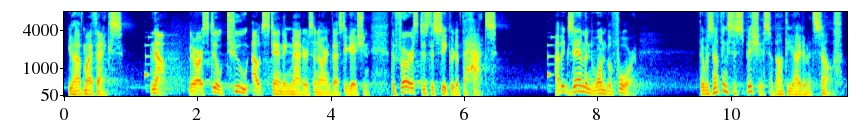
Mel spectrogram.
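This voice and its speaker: An actor playing a composed, polite man in charge, speaking in a measured, formal way. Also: lowish voice, very animated, fairly bright tone, in a large hall, soft background music. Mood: calm. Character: composed male warden, calm and courteous.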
